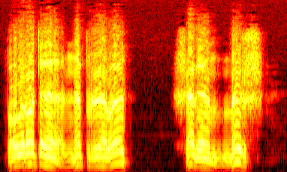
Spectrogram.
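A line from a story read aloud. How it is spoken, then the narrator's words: Hoarse shout from aside. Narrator (Ukrainian): Збоку захрипів Нестеренко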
